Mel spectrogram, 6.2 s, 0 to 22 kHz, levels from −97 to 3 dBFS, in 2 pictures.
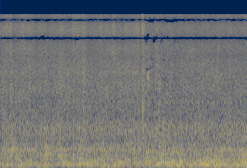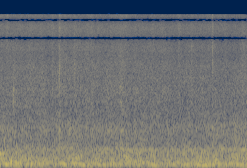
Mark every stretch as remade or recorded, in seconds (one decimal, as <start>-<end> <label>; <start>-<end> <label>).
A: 0.0-1.8 remade; 1.8-2.2 recorded; 2.2-6.2 remade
